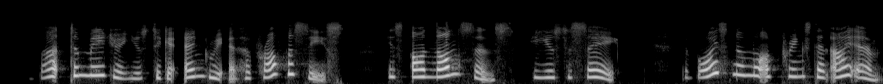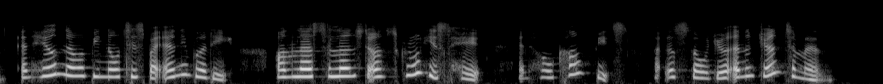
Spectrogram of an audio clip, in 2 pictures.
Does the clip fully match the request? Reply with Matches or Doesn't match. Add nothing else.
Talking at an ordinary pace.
Matches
